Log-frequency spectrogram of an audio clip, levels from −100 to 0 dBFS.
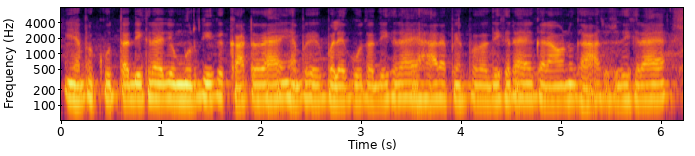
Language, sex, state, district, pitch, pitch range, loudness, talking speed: Hindi, male, Chandigarh, Chandigarh, 125 Hz, 125-130 Hz, -15 LUFS, 230 wpm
